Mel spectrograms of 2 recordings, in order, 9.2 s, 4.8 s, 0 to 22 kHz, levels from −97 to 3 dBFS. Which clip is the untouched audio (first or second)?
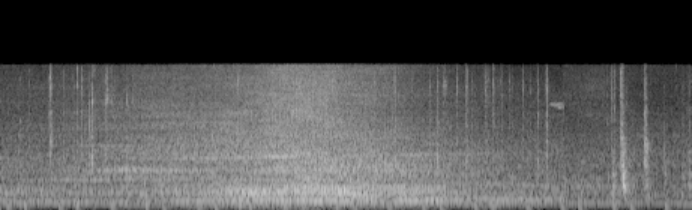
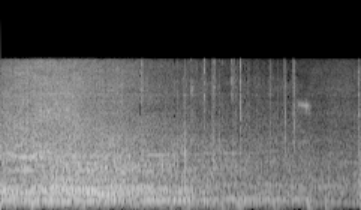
first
